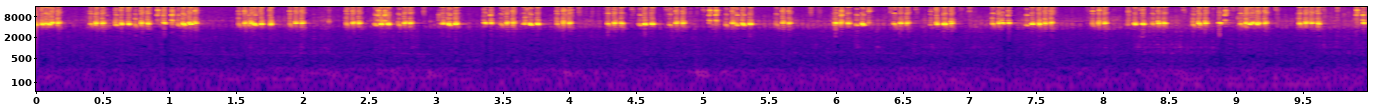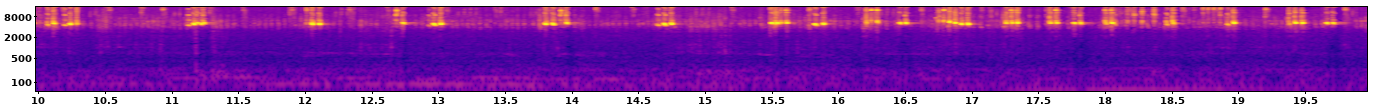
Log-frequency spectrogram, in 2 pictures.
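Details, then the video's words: Live crickets chirping in rapid, high-pitched pulses, bursts repeating several times a second with brief gaps, a steady insect rhythm and nothing else heard. "Live Crickets 60min "Natural Sound""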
